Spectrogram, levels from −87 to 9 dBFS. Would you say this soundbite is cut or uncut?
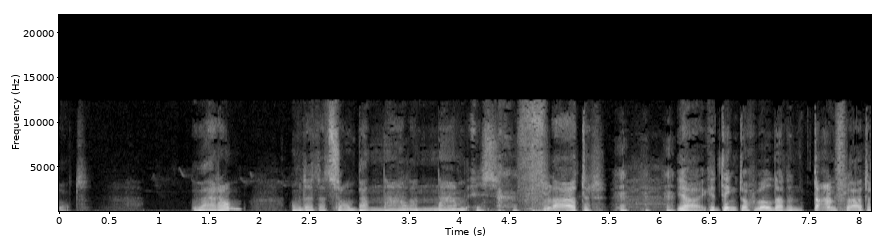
uncut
